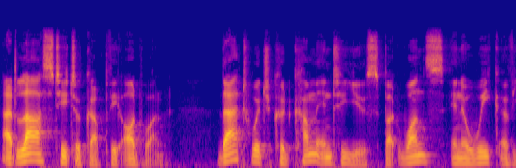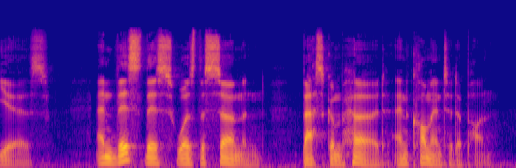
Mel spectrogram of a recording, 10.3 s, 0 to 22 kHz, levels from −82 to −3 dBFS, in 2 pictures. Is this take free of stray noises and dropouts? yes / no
yes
